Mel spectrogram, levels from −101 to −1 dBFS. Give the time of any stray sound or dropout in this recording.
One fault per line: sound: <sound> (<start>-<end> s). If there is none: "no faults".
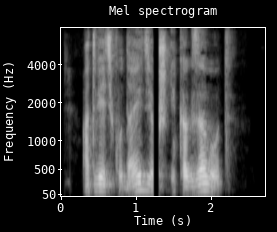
sound: dropout (1.2-1.3 s)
